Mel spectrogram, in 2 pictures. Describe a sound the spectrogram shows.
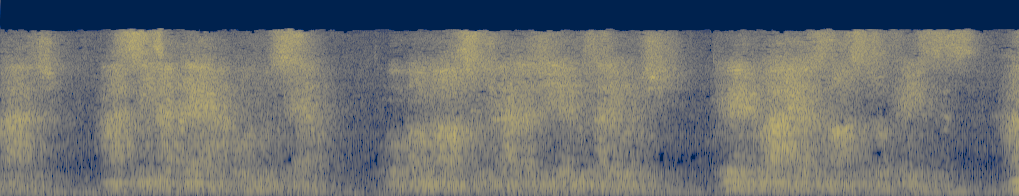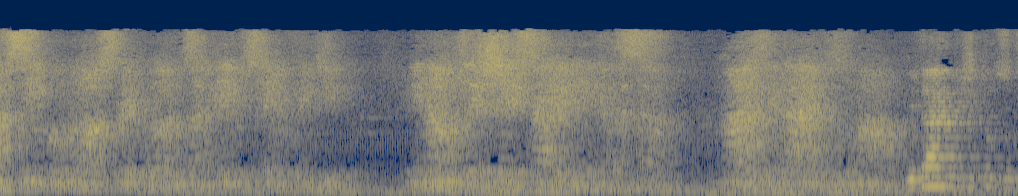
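A group of men pray aloud together in unison through a loudspeaker.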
